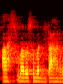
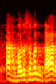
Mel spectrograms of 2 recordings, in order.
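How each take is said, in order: First: Quiet, soft, low-key reply; hushed, modest understatement; soft downplaying. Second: Said in the usual way. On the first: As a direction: shrug it off gently. Imam softly downplaying. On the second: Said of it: "Ini jawabannya nih".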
